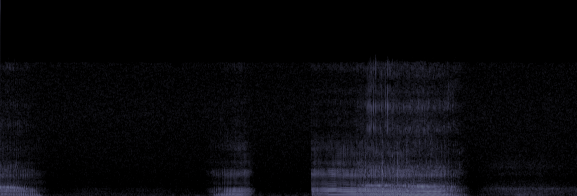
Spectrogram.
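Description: Loud, rough, rattling snores during sleep, three noisy breaths with pauses between them, the last long and harsh.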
